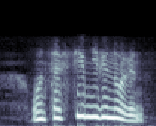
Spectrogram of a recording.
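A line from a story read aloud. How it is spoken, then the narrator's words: Tearful. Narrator (Russian): сквозь слезы проговорила она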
